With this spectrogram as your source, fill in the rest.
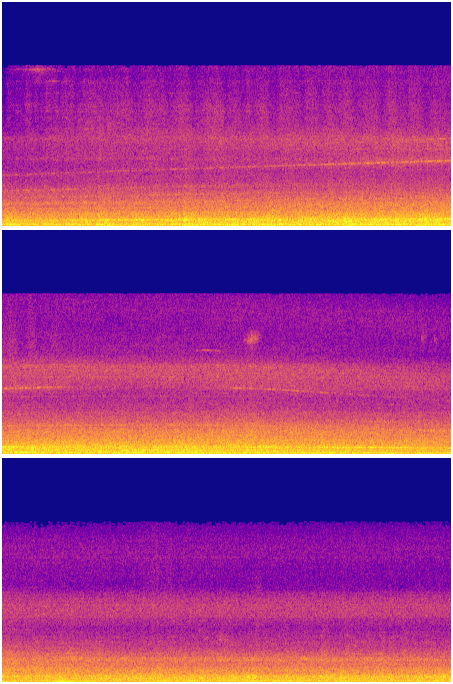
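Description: An electric train idles with a steady hum.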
